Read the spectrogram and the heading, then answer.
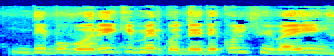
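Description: Bright-voiced young woman with a Pahari accent. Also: fairly high pitch, fairly even intonation, brisk. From Himachal Pradesh, India. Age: young adult. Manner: giggly, teasing, talks straight to viewers. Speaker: vlogger. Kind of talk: casual chatty vlog. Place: outdoors on a hillside with family. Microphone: phone camera held at arm's length.

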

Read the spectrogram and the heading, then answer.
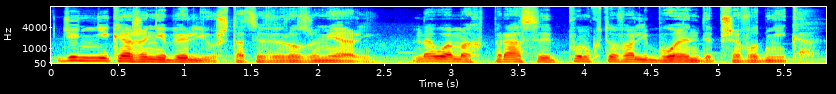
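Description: A man narrates a scripted true-crime podcast as its host. His pitch is average for a male voice, and music plays underneath. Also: big pitch swings, normal speed, a little mellow.

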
